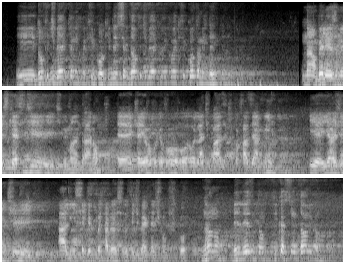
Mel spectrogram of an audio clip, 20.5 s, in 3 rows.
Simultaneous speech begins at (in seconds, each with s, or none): none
